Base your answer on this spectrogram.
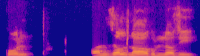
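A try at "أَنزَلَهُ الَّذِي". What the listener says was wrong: انزلنا نہیں ہے، انزلہ الذی.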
